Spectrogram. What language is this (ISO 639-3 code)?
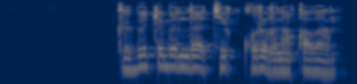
bak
